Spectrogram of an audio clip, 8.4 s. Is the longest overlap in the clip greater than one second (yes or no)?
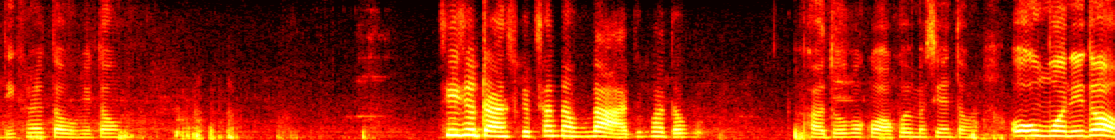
no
